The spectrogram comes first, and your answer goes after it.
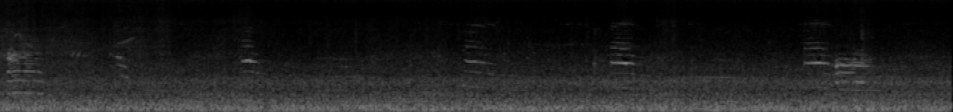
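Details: Street stray cat meowing repeatedly, about six short, slightly rising cries spaced one to two seconds apart, with continuous low background rumble.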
